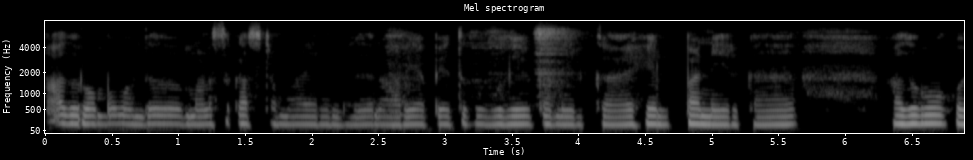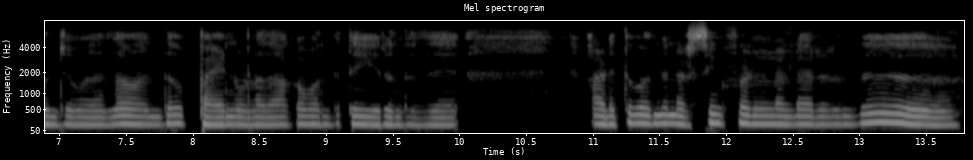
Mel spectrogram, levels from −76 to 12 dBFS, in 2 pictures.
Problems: background sounds at intervals, low volume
